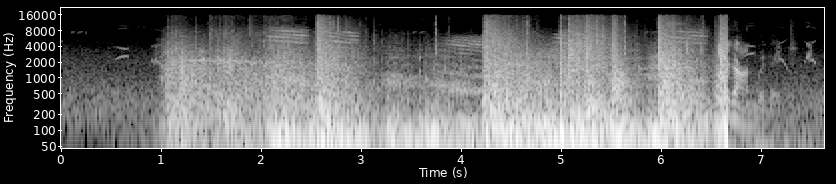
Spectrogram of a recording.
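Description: Weapons clash in a noisy fantasy battle.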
